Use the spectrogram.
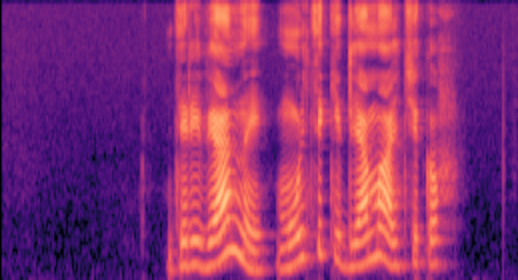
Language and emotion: Russian, positive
